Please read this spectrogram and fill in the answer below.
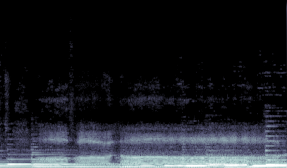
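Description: Slow Christian worship song: a singing voice holding long notes with vibrato over sustained accompanying chords.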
